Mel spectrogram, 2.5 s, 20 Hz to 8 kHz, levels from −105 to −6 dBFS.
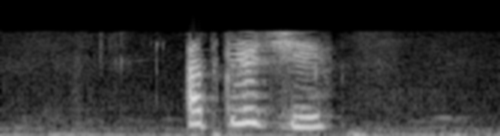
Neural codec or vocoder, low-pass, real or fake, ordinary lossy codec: none; 7.2 kHz; real; AAC, 16 kbps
